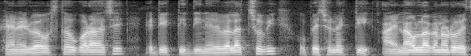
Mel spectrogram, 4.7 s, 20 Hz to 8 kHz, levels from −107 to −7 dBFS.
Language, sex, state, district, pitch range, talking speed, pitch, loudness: Bengali, male, West Bengal, North 24 Parganas, 100-120 Hz, 215 wpm, 115 Hz, -19 LUFS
